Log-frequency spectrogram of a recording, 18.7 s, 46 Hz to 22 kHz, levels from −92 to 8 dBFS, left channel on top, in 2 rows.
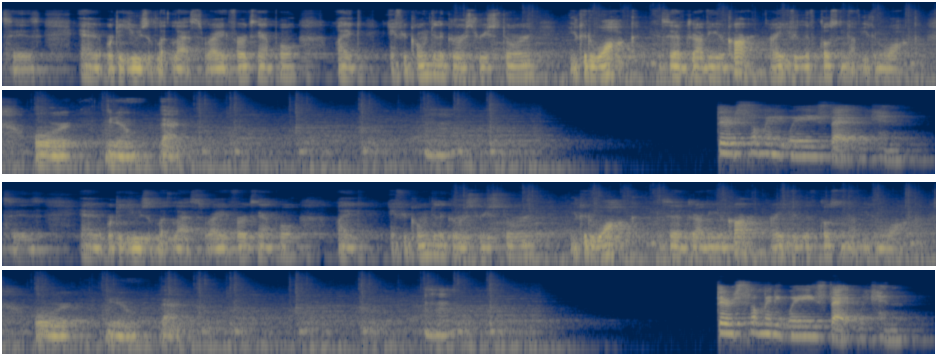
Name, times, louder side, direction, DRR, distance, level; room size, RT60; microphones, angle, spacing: voice 1, 0.0-3.5 3.9-10.0 10.4-11.1, left 3 dB, 65° left, 12 dB, 0.6 m, -31 dB
Crowd, 4.5-14.7, equal, ahead, 1.1 m, -43 dB
voice 2, 13.6-13.9 16.5-18.4, right 5 dB, 60° right, 8 dB, 0.9 m, -32 dB
8.8 x 8.1 x 5.1 m, 1.3 s
head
